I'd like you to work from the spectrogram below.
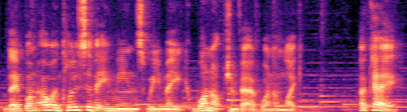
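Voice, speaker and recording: A man's voice: medium pitch, quick pace. A man talking casually but emphatically, swearing as he argues his opinions in a conversation. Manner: emphatic, sweary, animated when arguing. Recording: music playing behind the voice. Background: music.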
